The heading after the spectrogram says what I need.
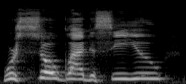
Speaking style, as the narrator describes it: cried Annie

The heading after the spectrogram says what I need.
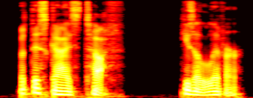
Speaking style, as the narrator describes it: he said calmly

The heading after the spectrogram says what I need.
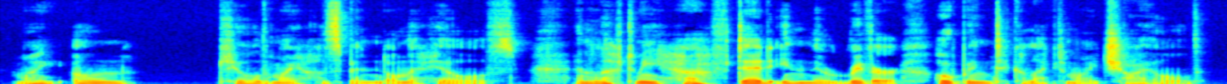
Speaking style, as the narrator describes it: Crow said coldly

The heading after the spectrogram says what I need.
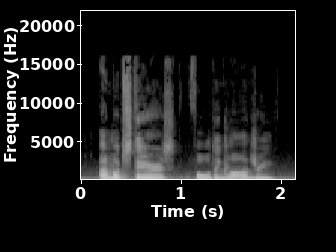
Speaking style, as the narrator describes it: She yelled

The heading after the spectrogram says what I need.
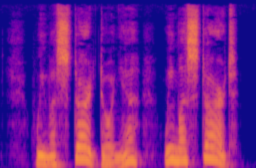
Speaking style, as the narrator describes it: her mother cried in a flutter

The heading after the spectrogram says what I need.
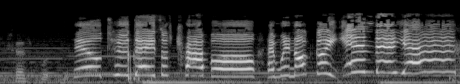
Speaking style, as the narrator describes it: I yell far, far away

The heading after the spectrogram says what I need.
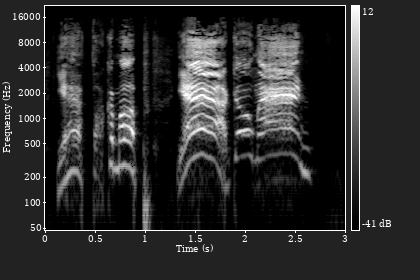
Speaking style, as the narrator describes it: yell

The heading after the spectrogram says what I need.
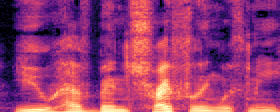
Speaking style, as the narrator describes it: he cried

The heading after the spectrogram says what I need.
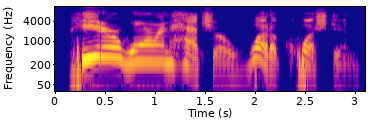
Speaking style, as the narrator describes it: Grandma shouted

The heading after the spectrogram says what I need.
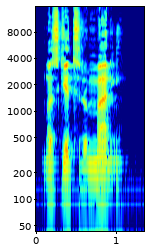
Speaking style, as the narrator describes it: Money said calmly

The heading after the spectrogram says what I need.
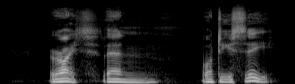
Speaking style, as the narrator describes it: He asked, keeping the tone of his voice flat and disinterested

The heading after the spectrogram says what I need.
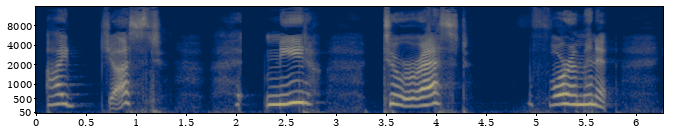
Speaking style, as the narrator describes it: gasped

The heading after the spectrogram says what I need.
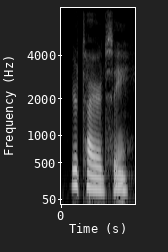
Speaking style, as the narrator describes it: he said gently

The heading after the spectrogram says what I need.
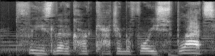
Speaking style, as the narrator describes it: he muttered

